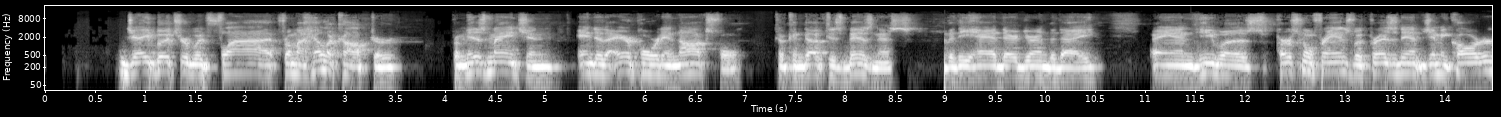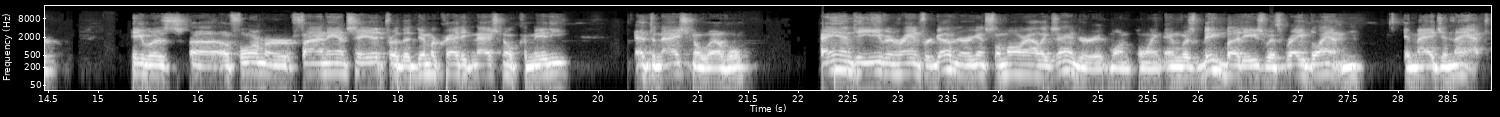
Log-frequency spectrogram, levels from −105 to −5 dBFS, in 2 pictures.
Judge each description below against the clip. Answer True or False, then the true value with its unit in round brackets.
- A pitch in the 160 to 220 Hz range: False (140 Hz)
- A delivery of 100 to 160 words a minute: True (150 wpm)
